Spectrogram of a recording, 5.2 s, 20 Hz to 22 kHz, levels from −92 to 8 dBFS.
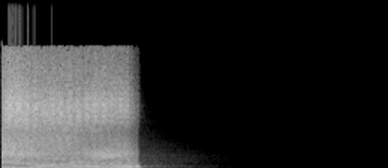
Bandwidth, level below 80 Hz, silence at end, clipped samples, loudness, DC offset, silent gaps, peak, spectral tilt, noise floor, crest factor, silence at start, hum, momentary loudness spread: over 20 kHz; -34 dBFS; 3.3 s; under 0.1%; -11 LUFS; under 0.1%; none; 0 dBFS; -0.5 dB/octave; under -90 dBFS; 18 dB; 0 s; none; 9 LU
